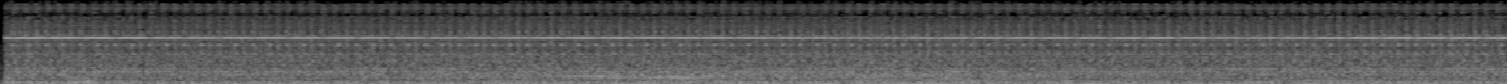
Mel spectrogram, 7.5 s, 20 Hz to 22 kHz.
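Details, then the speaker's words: Mini R60 N18 engine at idle: shrill, steady high whistle over a smooth idle, like air rushing through a small gap; belt and metal rubbing ruled out, intake or vacuum leak considered, and a fellow mechanic suspects a failed PCV valve. "后来注意听，好像是空气摩擦的声音，就是有一个小缝，空气从那边快速流过，摩擦，有点像吹口哨的那种声音。"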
